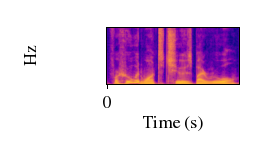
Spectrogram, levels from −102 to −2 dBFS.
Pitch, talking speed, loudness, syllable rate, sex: 125 Hz, 240 wpm, -16 LUFS, 4.8 syllables/s, male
